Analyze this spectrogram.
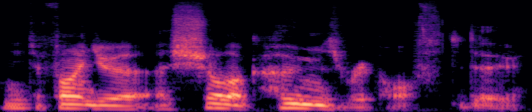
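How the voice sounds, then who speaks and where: A man's voice: medium pitch, animated, fairly quick, vocal fry. A man with an English accent hosting an informal interview in a chatty, jokey way. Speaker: podcast presenter. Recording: ambient room microphone.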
